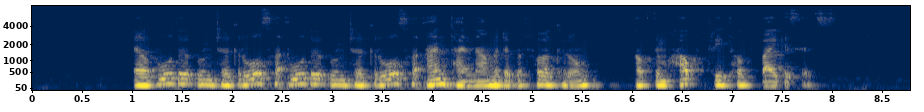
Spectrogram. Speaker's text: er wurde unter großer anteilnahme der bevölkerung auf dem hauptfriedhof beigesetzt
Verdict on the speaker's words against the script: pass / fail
fail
